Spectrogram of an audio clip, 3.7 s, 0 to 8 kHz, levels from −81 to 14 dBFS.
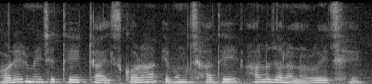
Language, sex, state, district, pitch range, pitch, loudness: Bengali, female, West Bengal, Alipurduar, 205-230 Hz, 220 Hz, -15 LUFS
